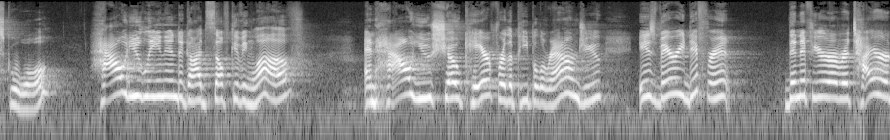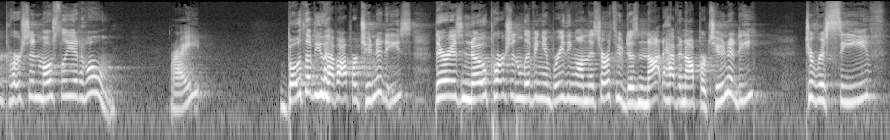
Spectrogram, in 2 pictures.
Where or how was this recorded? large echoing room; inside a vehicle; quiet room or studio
large echoing room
